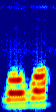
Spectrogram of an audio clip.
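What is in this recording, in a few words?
"wowo", Nigerian Pidgin, female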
